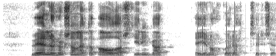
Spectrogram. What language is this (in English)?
Icelandic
